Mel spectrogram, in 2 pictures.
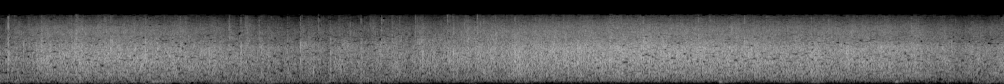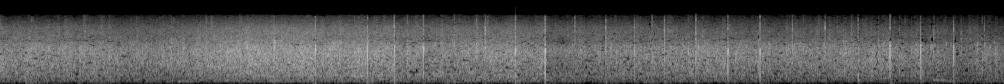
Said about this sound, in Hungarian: Kérem, szerető tapsukkal fogadják.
